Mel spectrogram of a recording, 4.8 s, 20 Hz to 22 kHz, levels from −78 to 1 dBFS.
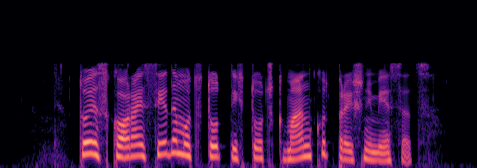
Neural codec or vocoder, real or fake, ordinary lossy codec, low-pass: vocoder, 44.1 kHz, 128 mel bands every 512 samples, BigVGAN v2; fake; none; 5.4 kHz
